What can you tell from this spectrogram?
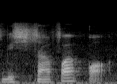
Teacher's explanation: qaf yang kedua ini baru qalqalah kubro, jadi pantulannya harus jelas, bisyafaq. Nah, syafaq seperti itu.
